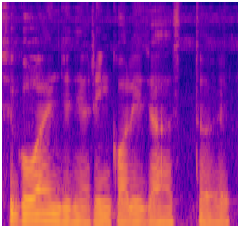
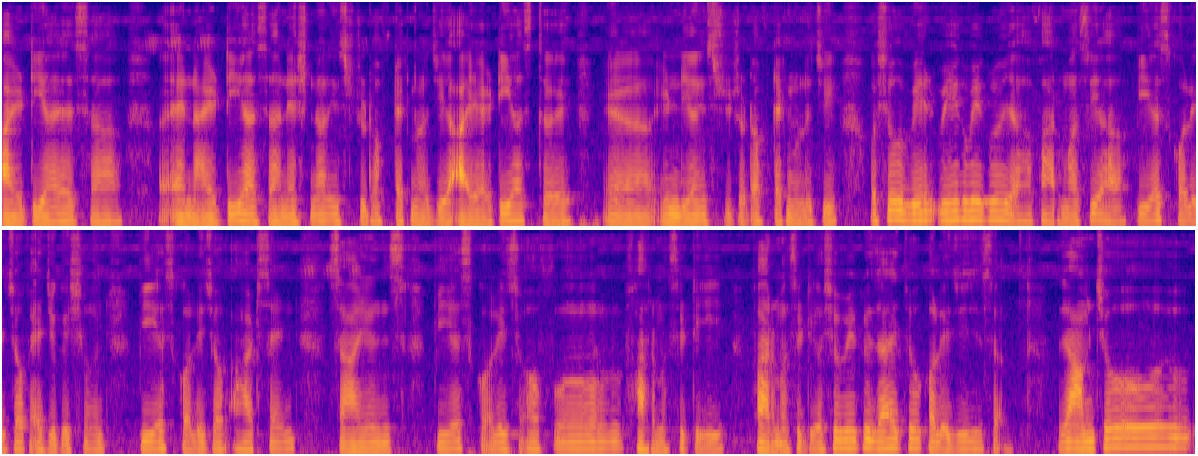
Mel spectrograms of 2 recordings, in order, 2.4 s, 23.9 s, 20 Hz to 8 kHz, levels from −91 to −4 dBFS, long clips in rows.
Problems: background sounds at intervals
